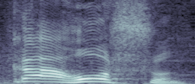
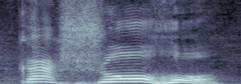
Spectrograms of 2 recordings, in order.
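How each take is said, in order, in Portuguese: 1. Os sons de r e ch estão trocados. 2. Os sons de ch e r estão na ordem. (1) "ele falava carroxo" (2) "é cachorro"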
